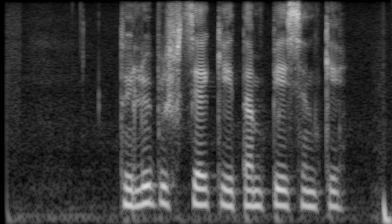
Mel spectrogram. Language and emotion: Russian, neutral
